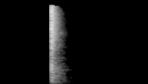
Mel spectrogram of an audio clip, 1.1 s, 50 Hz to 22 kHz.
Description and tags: Balloon Burst Pop 3
Recorded as part of a collection of sounds created by manipulating a balloon.
Balloon, Bang, Burst, Pop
